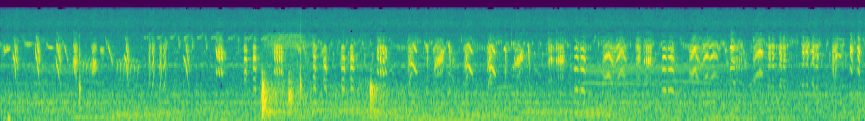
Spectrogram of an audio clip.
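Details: Eurasian reed warbler singing in a reed bed, a scratchy song with mimicry of other birds. Dense chattering runs throughout, and a few brief knocks sound around the third second.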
